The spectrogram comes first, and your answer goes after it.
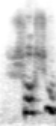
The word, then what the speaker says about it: শ্বশুর: শ্বশুর যে শব্দটা আছে, শ্বশুরে একদম শুরুতে আছে বফলাটা। বফলা যখন শব্দের শুরুতে থাকে, তার কোনো উচ্চারণ থাকে না, বা তার জন্য কোনো বর্ণ দ্বিত্ব দিতে হয় না, দ্বিত্ব যায় না।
